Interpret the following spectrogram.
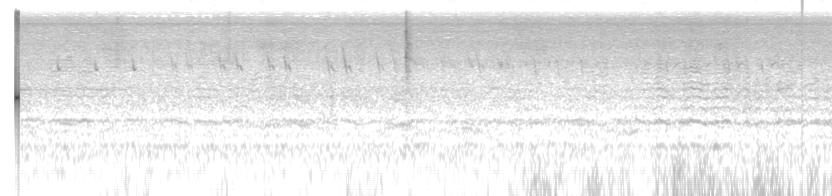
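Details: Killer bees coming and going and crawling on a wooden beehive: a steady low buzzing hum with faint overtones, growing louder and rougher toward the end, after a sharp click at the start.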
